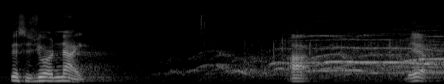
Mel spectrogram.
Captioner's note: cheers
